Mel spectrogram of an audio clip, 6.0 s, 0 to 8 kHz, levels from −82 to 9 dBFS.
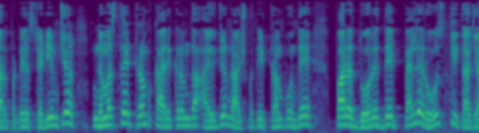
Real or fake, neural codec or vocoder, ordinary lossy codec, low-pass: real; none; none; none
